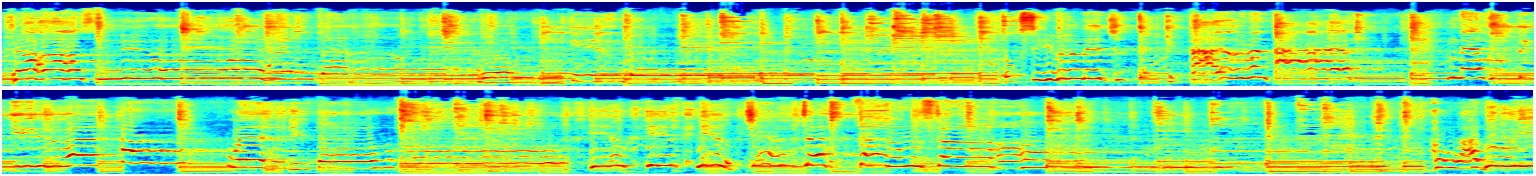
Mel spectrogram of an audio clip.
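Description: Live amplified song: a woman singing while strumming an acoustic guitar.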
